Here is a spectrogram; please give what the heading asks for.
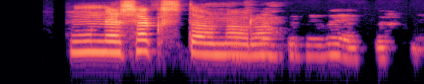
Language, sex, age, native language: Icelandic, male, 8, Icelandic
